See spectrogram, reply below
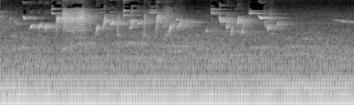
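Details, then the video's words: European goldfinch song: quick bursts of tinkling, twittering notes and short buzzy trills, delivered in rapid clusters over a steady low hum. "Καρδερίνα,chardonneret,goldfinch the best"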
